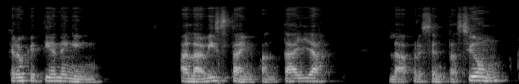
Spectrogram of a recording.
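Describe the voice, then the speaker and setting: A man delivers a formal lecture in a mid-range voice. He speaks in a measured, explanatory way, pausing now and then and correcting himself as he goes. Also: medium pitch, a bit bright. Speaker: guest lecturer.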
